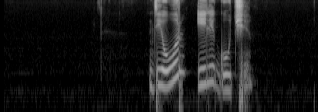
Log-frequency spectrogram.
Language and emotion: Russian, neutral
